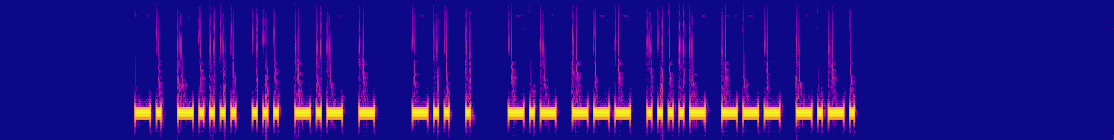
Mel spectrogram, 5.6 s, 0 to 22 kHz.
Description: Morse code, heard as a keyed tone, about 46 wpm, 700 Hz. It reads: N6SKT DE KO4OC
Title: USA Callsign DE Callsign - 5 Characters - 45wpm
